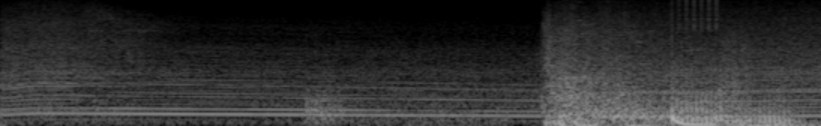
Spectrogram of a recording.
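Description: A car's suspension thuds as the car lands hard.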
